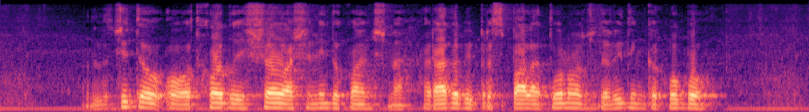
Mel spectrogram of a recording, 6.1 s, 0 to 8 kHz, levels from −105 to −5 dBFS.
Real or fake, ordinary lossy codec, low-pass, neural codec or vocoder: fake; none; 7.2 kHz; codec, 16 kHz, 16 kbps, FunCodec, trained on LibriTTS, 50 frames a second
